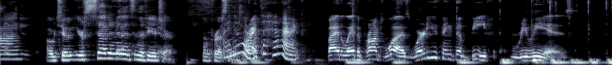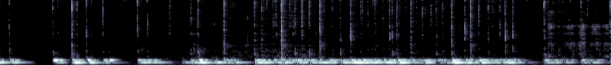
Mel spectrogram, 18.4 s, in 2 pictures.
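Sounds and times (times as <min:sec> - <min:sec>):
speech: 0:00.0 - 0:09.2
typing on a computer keyboard: 0:10.0 - 0:18.3.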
